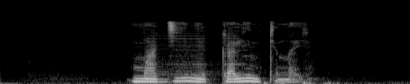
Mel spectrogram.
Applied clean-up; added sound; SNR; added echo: neural separator model SepFormer DNS4.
